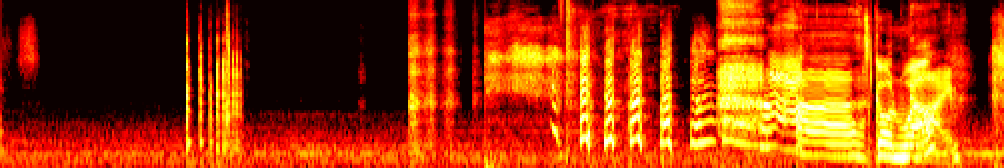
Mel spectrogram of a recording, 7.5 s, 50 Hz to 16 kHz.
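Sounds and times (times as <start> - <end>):
dice clattering across a hard tabletop: 1.4 - 1.8
people laughing: 3.1 - 6.2
speech: 6.5 - 7.3.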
